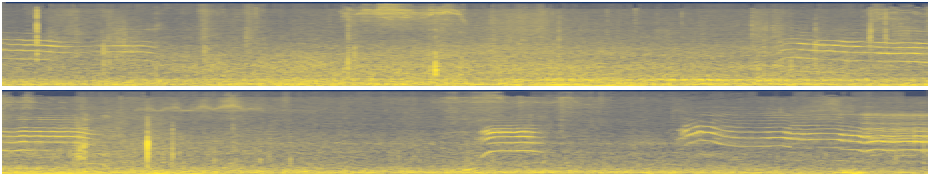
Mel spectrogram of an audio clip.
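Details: Rival park cat families clash: an old cat family versus the red tabby brothers. Repeated harmonic meows, drawn-out and wavering near five seconds, then short bursts near nine and ten seconds, over constant outdoor background hiss.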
